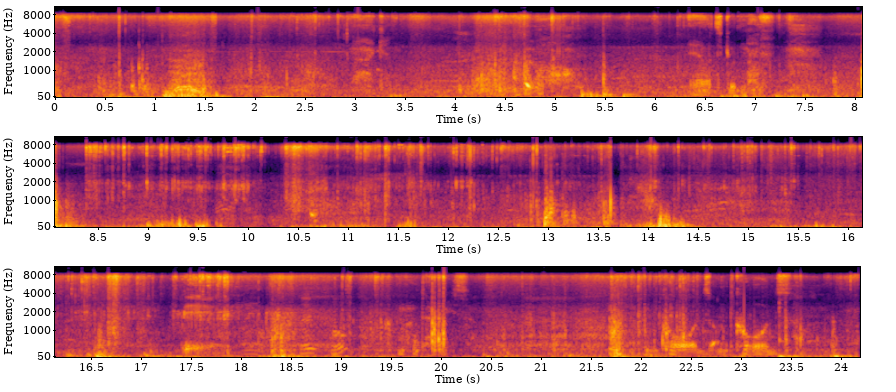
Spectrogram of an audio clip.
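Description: Irregular rustling, knocks and handling noise of a phone camera moved about while gear is loaded into a car.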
